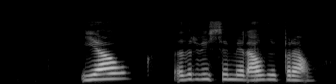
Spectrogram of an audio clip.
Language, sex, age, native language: Icelandic, female, 40-49, Icelandic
